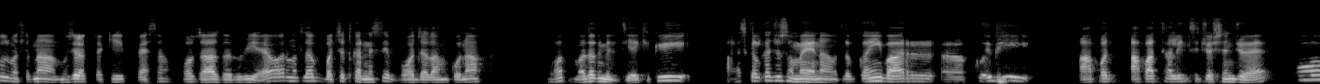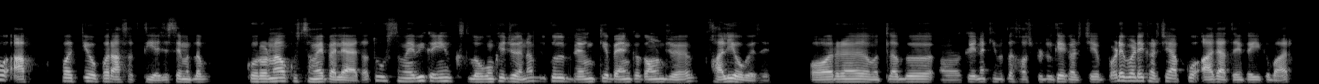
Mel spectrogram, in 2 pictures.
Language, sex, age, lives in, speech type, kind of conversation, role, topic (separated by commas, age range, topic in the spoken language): Hindi, male, 20-24, India, conversation, unstructured, none, पैसे की बचत और खर्च के बीच संतुलन कैसे बनाएं?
